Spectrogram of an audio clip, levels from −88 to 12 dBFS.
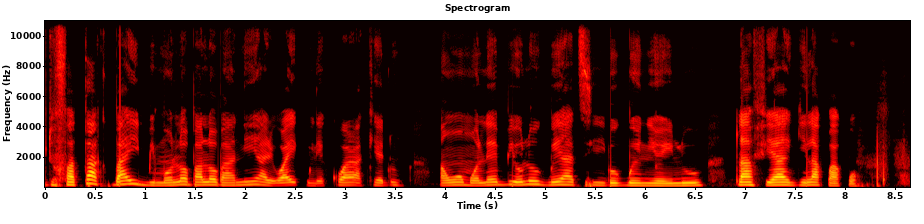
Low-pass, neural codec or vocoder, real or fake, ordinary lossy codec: none; none; real; none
